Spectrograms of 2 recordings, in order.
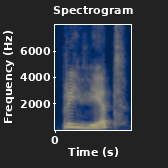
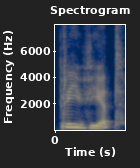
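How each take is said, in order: The two takes are said the same way.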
